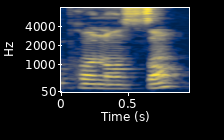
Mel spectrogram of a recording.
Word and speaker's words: prononçons: Mais à la première personne plurielle, il faut noter pour pouvoir prononcer ça comme nous prononçons, il nous faudra mettre yun cedi, à la lettre C. Donc, sans la cedi, ça va se prononcer nous prononçons ou nous commençons ou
